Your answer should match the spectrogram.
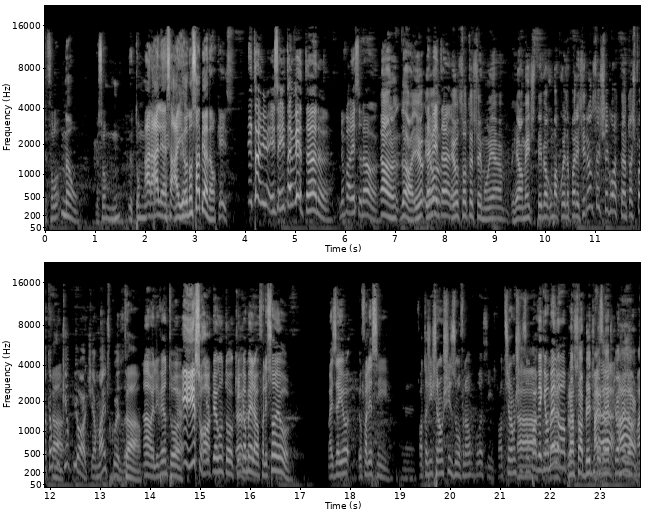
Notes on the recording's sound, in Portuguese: Respeitável público da BGS 2023. Direto da Brasil Game Show 2023!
